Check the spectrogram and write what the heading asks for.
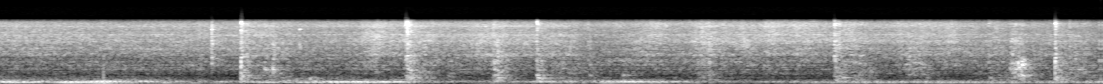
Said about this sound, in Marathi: चांगलं हलवून मिक्स करून घेऊया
